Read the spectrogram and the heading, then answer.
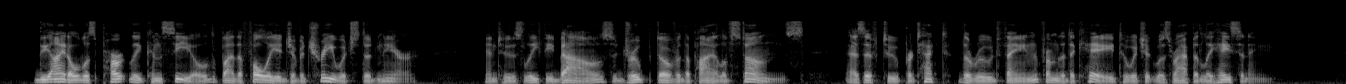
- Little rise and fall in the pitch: No, average, 4.2 semitones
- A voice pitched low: Yes, very low, 90 Hz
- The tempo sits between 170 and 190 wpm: Yes, average, 180 wpm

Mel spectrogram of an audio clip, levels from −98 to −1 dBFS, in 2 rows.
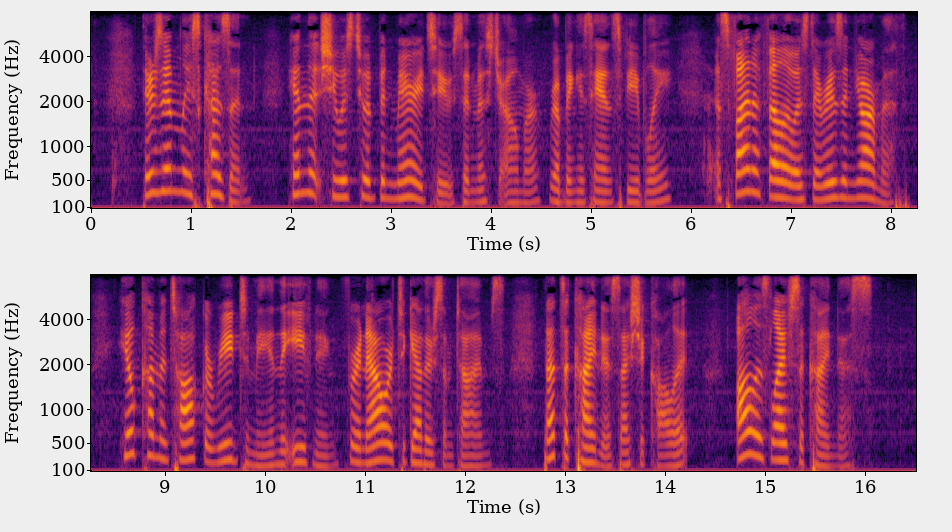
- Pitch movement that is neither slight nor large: No, wide, 7.0 semitones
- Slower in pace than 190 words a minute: No, fast, 205 wpm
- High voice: Yes, high, 215 Hz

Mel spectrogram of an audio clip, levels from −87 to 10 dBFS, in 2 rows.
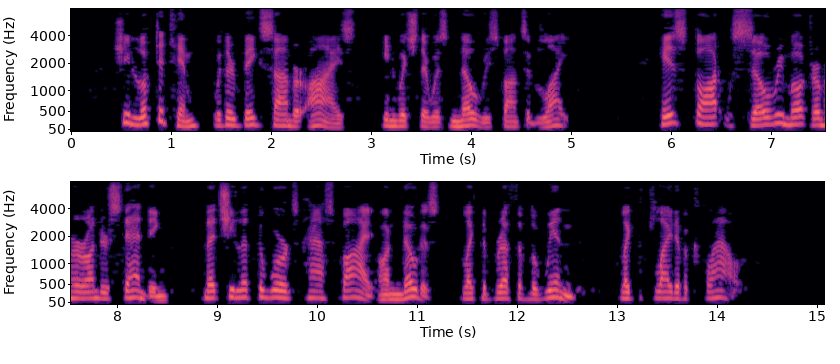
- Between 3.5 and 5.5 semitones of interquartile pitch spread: Yes, average, 3.9 semitones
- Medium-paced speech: Yes, average, 175 wpm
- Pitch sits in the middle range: Yes, medium, 155 Hz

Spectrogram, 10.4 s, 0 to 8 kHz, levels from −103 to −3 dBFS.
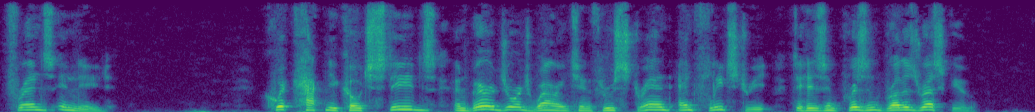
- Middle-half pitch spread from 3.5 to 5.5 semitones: Yes, average, 4.1 semitones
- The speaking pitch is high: No, medium, 165 Hz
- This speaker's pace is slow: Yes, slow, 115 wpm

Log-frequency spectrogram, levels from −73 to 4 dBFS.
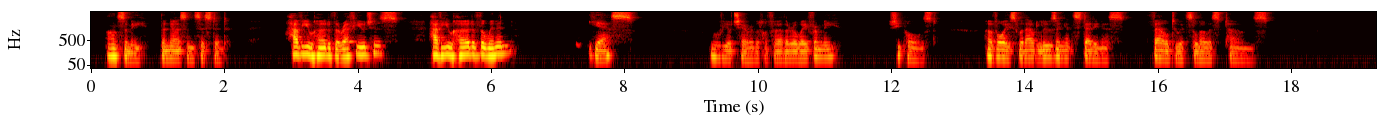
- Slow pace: Yes, slow, 125 wpm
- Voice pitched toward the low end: Yes, low, 105 Hz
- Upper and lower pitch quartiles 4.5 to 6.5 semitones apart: Yes, average, 5.3 semitones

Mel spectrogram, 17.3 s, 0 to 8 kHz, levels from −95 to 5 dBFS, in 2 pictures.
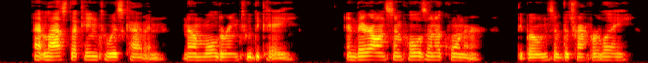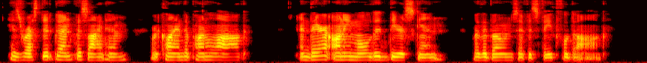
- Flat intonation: Yes, narrow, 1.7 semitones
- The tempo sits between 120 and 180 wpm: Yes, average, 165 wpm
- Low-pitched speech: No, medium, 155 Hz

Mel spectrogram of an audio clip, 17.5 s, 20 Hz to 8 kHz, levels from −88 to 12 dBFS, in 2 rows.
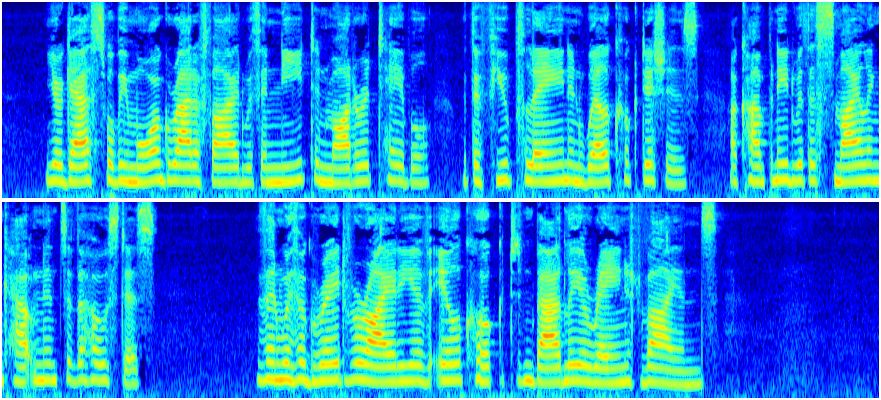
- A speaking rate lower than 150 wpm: Yes, slow, 135 wpm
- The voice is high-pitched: Yes, high, 195 Hz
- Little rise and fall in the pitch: Yes, narrow, 1.8 semitones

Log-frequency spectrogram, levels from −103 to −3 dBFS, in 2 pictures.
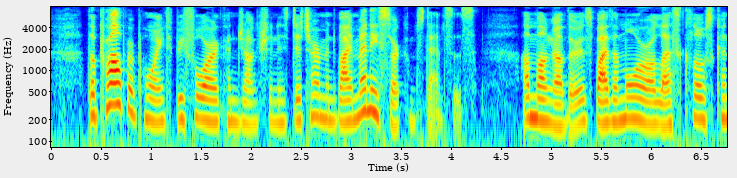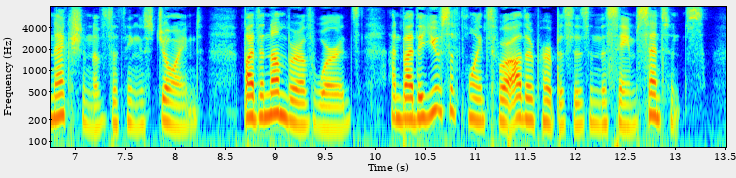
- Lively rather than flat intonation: No, average, 3.2 semitones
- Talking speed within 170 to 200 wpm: Yes, average, 185 wpm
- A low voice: No, high, 190 Hz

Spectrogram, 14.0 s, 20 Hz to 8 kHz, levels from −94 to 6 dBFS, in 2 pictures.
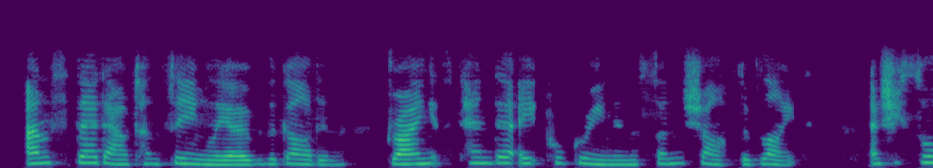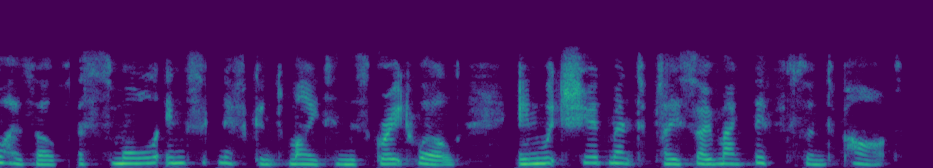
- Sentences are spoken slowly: No, average, 180 wpm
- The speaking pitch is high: Yes, high, 235 Hz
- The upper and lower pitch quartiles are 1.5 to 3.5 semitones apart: Yes, average, 3.2 semitones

